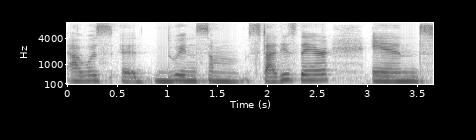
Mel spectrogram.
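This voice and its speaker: The speaker is a woman. She talks in a Spanish accent. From Spain. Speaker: book show host. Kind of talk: interview. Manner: halting.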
